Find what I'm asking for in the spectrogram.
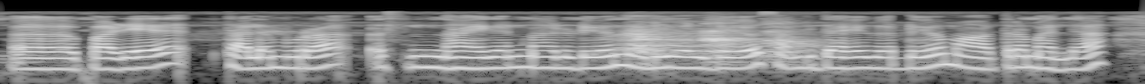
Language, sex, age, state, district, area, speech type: Malayalam, female, 18-30, Kerala, Kollam, rural, spontaneous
